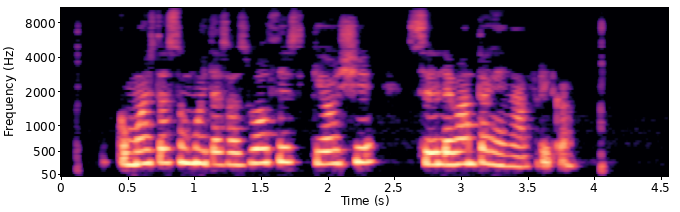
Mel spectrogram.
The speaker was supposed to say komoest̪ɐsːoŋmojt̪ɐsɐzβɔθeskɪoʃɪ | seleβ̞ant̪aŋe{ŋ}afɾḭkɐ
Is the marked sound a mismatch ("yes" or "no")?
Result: no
